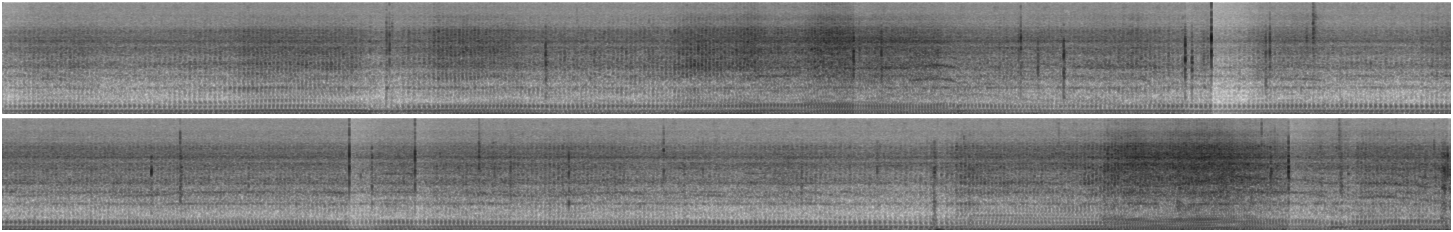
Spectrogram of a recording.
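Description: Quad bike (ATV) engine running steadily under way, heard from on board the machine, its revs rising and falling a few times, with a brief drop about twelve seconds in and a few sharp knocks.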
